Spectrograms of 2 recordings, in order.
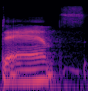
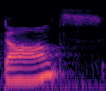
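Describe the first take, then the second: First: The word has a plainer Australian vowel. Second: The word has a posh Australian vowel. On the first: This is how others say it. "instead of dance" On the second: This is how the speaker's group says it. "I'm like the posh Australian... We say like dance"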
